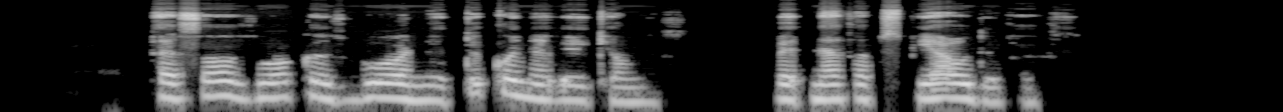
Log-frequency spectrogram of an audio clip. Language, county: Lithuanian, Kaunas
